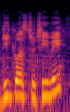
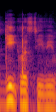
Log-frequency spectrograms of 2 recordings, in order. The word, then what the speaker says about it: GeekList TV: down below and uh geek list I believe I'm pronouncing it right geek Lister TV it's geeklist TV but you're good geeklist TV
